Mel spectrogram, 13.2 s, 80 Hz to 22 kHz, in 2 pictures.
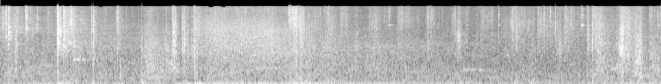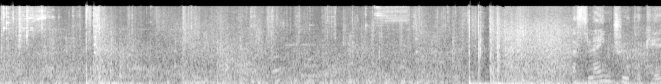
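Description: Explosions and gunfire rumble through a Battlefield 1 multiplayer battle, with repeated booms and crackling shots layered over dense, noisy combat and game voice callouts.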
